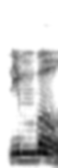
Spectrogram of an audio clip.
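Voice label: "limbo", Malay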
